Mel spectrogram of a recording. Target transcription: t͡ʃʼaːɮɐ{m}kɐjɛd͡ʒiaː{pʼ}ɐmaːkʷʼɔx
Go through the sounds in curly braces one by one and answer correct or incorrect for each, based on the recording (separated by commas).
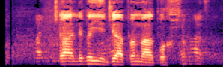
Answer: incorrect, correct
